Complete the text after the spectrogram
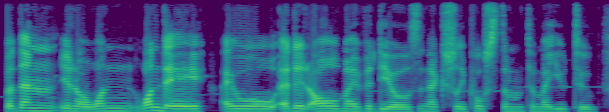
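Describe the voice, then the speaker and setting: A woman's voice: on the low side, level tone, takes it slowly, mellow, clear, resonant tone, no echo. A woman streamer chatting casually and informally to viewers on a livestream.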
